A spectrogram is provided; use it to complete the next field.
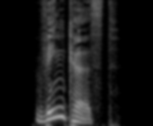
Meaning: second-person singular subjunctive I of winken
- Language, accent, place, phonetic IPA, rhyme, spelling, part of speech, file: German, Germany, Berlin, [ˈvɪŋkəst], -ɪŋkəst, winkest, verb, De-winkest.ogg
